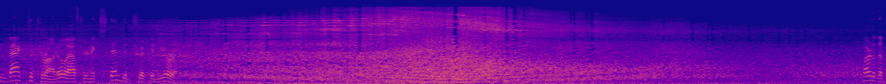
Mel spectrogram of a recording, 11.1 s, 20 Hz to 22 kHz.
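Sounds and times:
high jet engine whine: 0.0s - 11.0s
jet airliner flying overhead: 0.0s - 11.0s.

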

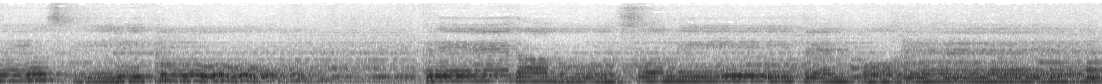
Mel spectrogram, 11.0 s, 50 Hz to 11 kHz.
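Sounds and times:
slow hymn being sung: 0.0s - 11.0s.

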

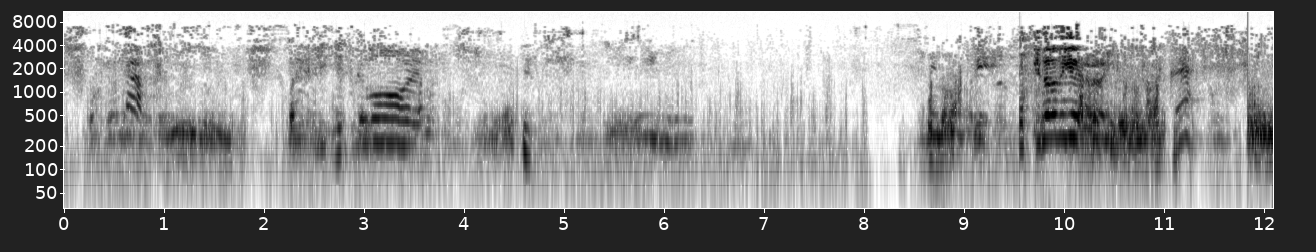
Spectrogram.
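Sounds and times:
low indistinct voices: 8.4s - 12.0s.

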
